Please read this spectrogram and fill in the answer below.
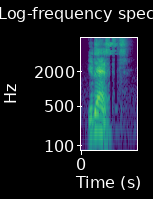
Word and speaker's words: id est: pronunciation? Id est.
